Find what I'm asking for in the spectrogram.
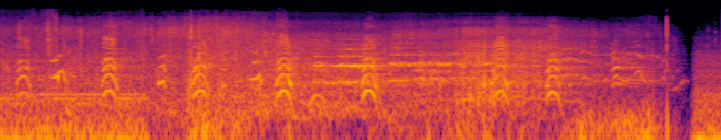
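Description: Sled dogs bark and yip excitedly in short repeated bursts before a bikejoring start, several dogs close by and overlapping, with brief whines between barks and a voice heard faintly.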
